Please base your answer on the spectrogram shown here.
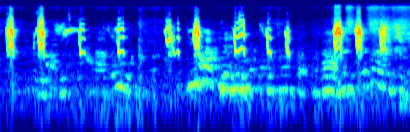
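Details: Grey francolin chicks feeding, a baby gora teetar: short, high, sharp chirps and thin sweeping whistles, repeated irregularly, over soft low murmuring sounds.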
